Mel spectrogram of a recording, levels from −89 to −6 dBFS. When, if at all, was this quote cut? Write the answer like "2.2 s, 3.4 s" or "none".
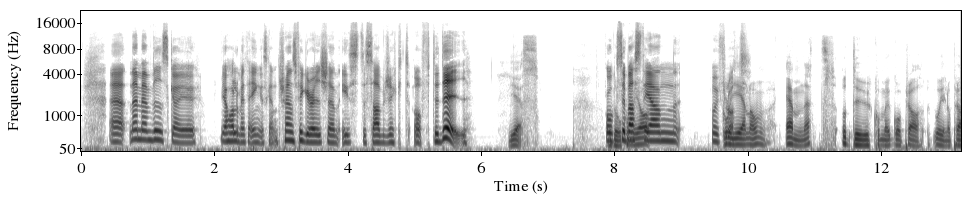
none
